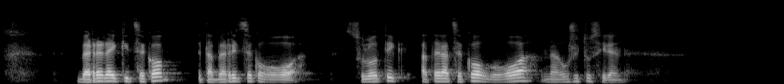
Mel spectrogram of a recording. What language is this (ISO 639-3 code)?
eus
